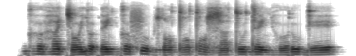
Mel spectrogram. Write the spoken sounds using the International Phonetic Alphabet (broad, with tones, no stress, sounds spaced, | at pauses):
ɡʱ ɤ˥˨ ɦ a˦ c ɔ˨˦ j ɤ˥˨ ʔ ɾ ɛ˦ ʎ ɡ ɤ˥˨ f u˥˨ ɡ ʎ o˨˦ dˤ ɯ˨˦ tˤ i˥˨ ɮ a˩˧˩ t u˦ d ɛ˥˨ ʎ ɦ o˨˦ ɾ u˥˨ ɡ e˨˦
